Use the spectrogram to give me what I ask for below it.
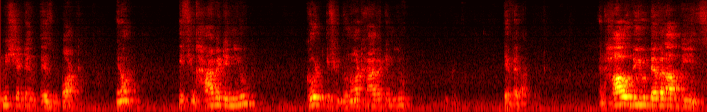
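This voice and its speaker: A man with a high-pitched voice speaks at a moderate pace with ordinary pitch variation, big swings in loudness and long, frequent pauses, all in a room with audible echo. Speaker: business trainer. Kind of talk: training seminar.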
